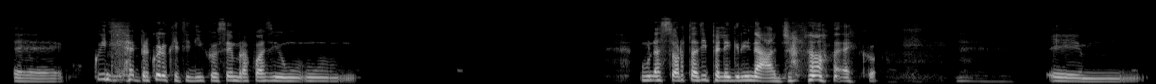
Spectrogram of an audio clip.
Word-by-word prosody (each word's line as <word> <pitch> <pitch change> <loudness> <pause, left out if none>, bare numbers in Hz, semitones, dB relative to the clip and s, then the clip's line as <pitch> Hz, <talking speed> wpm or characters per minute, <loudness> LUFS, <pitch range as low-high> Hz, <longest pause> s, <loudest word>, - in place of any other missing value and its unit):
ehm, 140 -2 -6 0.3
quindi 235 -5 -4
è 225 - -1
per 190 +1 0
quello 220 +1 +6
che 195 - -6
ti 175 - -8
dico, 170 +1 -3
sembra 175 0 0
quasi 170 0 0
u-un 160 - -3 2.8
una 195 0 +1
sorta 190 +2 +3
di 205 +1 -2
pellegrinaggio, 180 -4 +3
no, 210 -2 +6
ecco. 160 -4 -3 1.7
Ehm 135 - -5
170 Hz, 95 wpm, -25 LUFS, 150-190 Hz, 2.8 s, quello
